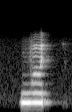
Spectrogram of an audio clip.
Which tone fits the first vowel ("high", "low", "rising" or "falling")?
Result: high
